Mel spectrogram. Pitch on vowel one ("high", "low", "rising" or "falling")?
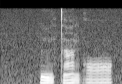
low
